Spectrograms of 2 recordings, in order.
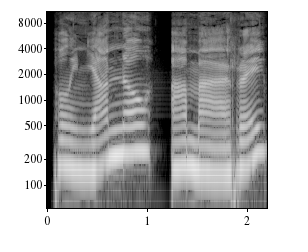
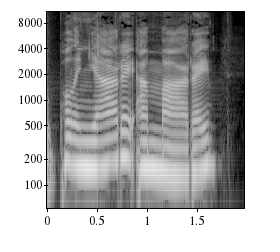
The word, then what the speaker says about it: Polignano a Mare: So, Polignano a Mare, it's a hard word to say, just like Puglia. The G is uh, not pronounced. So, Polignare Amare, if you Google that, Google image that village, it is so dramatic.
